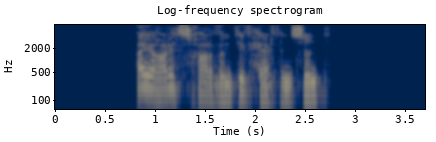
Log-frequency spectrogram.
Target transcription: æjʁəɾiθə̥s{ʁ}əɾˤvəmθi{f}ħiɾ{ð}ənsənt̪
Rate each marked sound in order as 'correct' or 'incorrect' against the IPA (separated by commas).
incorrect, incorrect, incorrect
